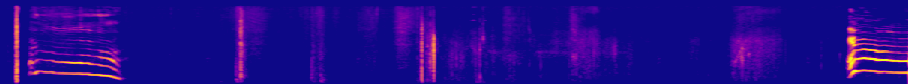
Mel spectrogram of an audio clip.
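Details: Little Shih Tzu puppy howling to greet its owner returning home, recorded indoors on a phone: two bright, harmonic howls that start high and drop steeply, one at the start and one at the end, with soft whimpers and shuffling between.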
